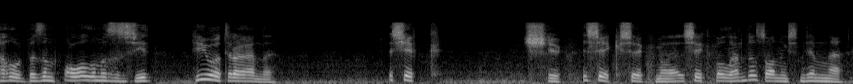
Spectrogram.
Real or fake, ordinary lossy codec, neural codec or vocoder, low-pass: fake; none; codec, 16 kHz in and 24 kHz out, 0.8 kbps, FocalCodec, streaming, 65536 codes; 7.2 kHz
